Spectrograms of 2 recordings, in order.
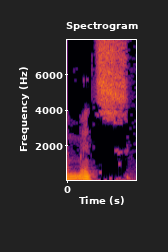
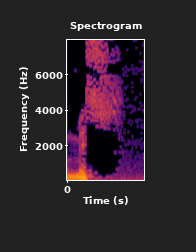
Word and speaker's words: Metz: 他占领了 Metz 这个城市以后，这个 Metz 看起来像德国字，可是他好像在法国境内，如果法语来读叫做读作 Metz 啊，用英文来读，用德文来读读作 Metz M-E-T-Z 这个字。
